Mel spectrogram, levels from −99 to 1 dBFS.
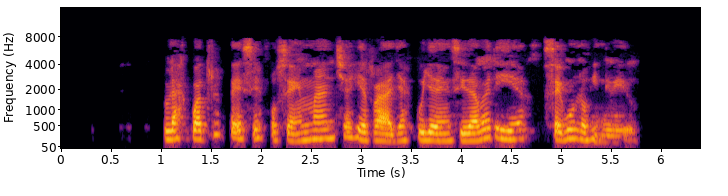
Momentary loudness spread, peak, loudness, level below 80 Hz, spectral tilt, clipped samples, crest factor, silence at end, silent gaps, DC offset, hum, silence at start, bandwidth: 8 LU; -2 dBFS; -18 LUFS; -62 dBFS; -5 dB/octave; under 0.1%; 18 dB; 0.65 s; none; under 0.1%; none; 1.05 s; 8 kHz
